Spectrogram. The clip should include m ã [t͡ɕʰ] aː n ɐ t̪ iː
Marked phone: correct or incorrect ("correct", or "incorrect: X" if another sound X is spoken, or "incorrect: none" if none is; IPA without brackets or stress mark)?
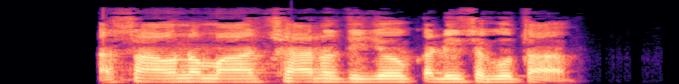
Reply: correct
